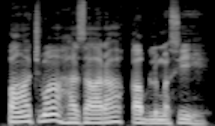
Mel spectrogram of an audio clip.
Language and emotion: Urdu, neutral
